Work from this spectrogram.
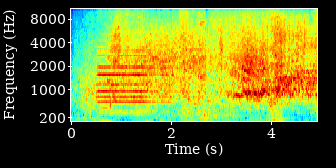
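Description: A car skidding on a road during a movie stunt scene, a loud sustained screech with engine noise that swells midway and stays forceful to the end, no talking.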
